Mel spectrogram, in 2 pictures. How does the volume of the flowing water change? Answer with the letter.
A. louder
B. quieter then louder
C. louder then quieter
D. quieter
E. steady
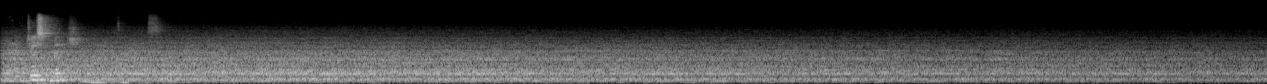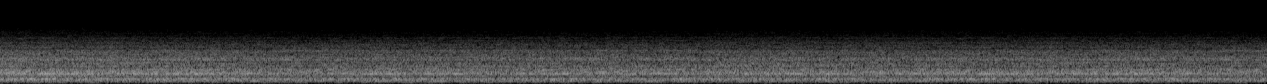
D.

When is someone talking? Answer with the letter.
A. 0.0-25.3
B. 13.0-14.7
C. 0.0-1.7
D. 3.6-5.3
C.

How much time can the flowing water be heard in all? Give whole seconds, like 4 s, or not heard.
25 s.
